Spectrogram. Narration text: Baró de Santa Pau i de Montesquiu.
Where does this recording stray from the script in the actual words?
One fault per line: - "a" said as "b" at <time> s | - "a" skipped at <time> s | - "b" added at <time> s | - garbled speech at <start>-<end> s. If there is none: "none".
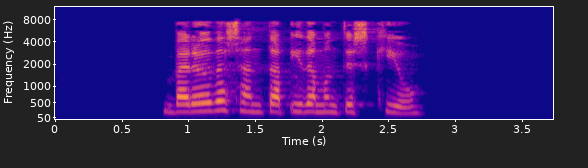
- "Pau" skipped at 1.7 s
